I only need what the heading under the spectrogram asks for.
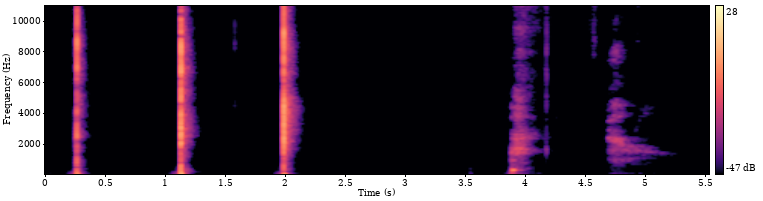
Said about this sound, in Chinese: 主人是不是应该给你鼓鼓掌啊？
